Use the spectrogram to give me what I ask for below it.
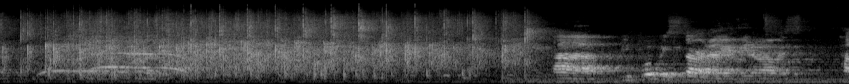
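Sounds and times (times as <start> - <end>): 
room full of people applauding: 0.0 - 5.5
whistles and cheers from the audience: 0.3 - 2.4
speech: 5.6 - 8.4.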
